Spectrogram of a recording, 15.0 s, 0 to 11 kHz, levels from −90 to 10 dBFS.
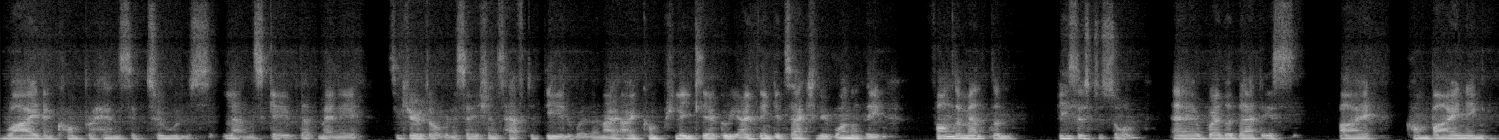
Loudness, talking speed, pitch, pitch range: -21 LUFS, 140 wpm, 115 Hz, 110-120 Hz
